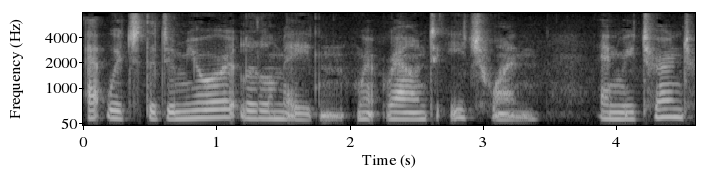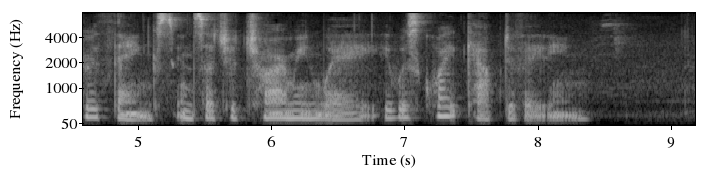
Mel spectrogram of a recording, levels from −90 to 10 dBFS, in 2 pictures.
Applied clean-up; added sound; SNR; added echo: none; none; none; none.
